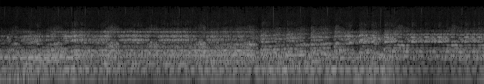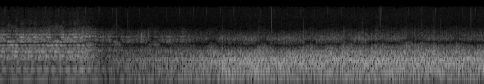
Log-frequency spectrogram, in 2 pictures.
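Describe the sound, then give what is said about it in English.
A loud, steady propeller-plane engine drone of a plane flying to New York fills the scene, its humming tones shifting partway through into a rougher, broader roar, with no voices. “order a plane for New York”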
